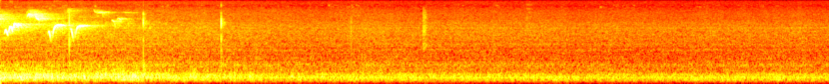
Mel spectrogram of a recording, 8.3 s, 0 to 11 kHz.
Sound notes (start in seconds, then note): 0.9 keyboard softly clacks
